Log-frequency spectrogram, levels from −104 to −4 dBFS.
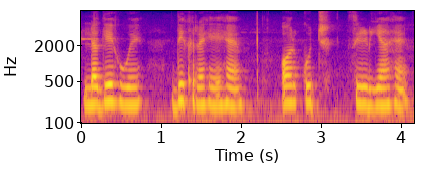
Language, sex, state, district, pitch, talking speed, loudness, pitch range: Hindi, female, Chandigarh, Chandigarh, 200 Hz, 130 wpm, -19 LUFS, 195-210 Hz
